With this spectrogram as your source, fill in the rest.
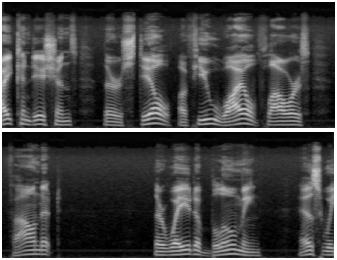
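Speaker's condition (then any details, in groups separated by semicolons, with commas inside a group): No condition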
